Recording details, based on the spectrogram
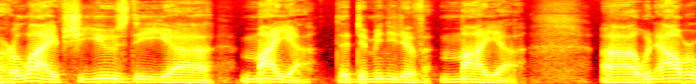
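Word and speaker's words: Maja: stuff to figure out how to pronounce a Maya spelled with a J M aja I ended up finding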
